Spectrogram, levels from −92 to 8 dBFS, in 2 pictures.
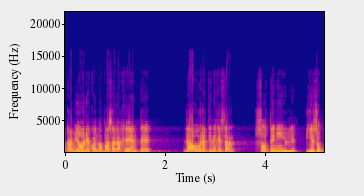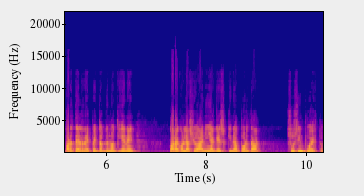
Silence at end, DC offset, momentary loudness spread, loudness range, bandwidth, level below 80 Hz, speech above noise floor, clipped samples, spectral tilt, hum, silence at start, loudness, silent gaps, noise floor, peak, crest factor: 0 s; under 0.1%; 6 LU; 1 LU; 7 kHz; -52 dBFS; 41 dB; under 0.1%; -7.5 dB/octave; none; 0 s; -14 LUFS; none; -54 dBFS; 0 dBFS; 14 dB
